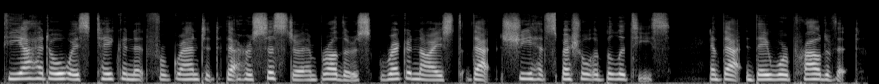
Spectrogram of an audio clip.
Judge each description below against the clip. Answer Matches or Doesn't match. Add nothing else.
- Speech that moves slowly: Doesn't match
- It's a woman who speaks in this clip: Matches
